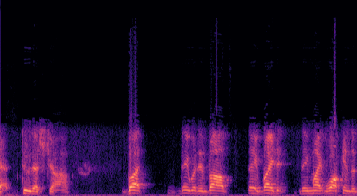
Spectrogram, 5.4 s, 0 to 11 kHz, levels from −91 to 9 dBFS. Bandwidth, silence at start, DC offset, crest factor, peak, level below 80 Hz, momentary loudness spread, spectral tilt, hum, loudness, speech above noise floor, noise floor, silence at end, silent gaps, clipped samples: 5.8 kHz; 0 s; under 0.1%; 18 dB; -2 dBFS; -52 dBFS; 12 LU; -7 dB/octave; none; -19 LUFS; 33 dB; -51 dBFS; 0 s; none; under 0.1%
